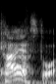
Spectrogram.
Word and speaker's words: chiastolite: Chiastolite.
